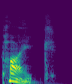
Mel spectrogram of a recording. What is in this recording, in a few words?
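"pike", British English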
